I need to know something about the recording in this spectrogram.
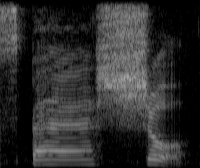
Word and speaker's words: special: So special, so Okay, special is a really tricky word. 2 syllables, special. It's really silly how it's spelled, so you can completely stretch it out.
